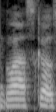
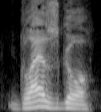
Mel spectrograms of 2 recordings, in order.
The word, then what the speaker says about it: Glasgow: And one of the articles I read said the natives over there are getting used to people saying Glasgow, which is how Americans pronounce it. And it's, I think it's sort of jarring, to them when they hear Glasgow. it reminds me of a cow made of glass.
